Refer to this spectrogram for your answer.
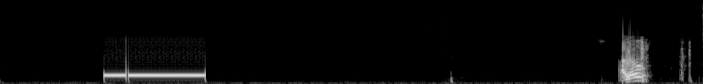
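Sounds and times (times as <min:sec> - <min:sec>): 
telephone ringback tone on an outgoing phone line: 0:01.0 - 0:02.1.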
